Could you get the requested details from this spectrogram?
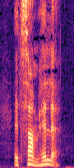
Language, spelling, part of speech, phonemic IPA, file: Swedish, samhälle, noun, /ˈsamˌhɛlːɛ/, Sv-samhälle.ogg
- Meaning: 1. a society; a long-standing group of people sharing cultural aspects 2. a society, the sum total of all voluntary interrelations between individuals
